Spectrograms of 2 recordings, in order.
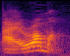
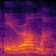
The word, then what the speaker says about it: IRAWMA: an international award scheme called iroma some people also say Aroma based on how you want to pronounce it Aroma or iroma that is International Reggae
